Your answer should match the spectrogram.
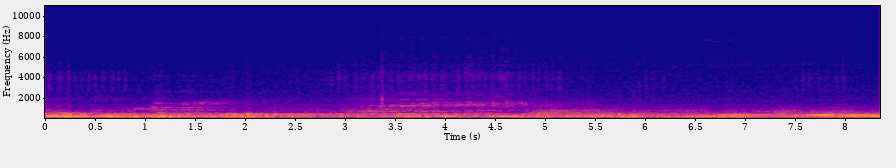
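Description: Atmospheric background music with long, held low tones and softer higher notes over them; a new held note comes in near the end.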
